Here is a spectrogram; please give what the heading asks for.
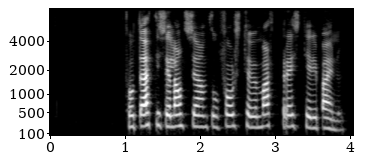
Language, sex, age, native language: Icelandic, female, 40-49, Icelandic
